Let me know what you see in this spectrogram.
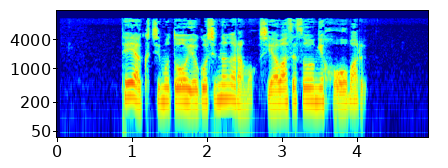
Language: Japanese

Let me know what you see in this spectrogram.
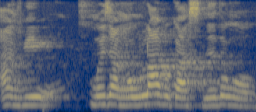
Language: Bodo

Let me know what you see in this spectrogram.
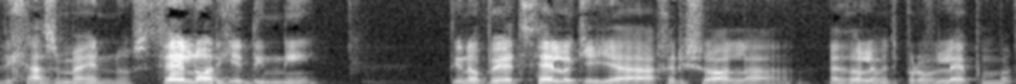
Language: Greek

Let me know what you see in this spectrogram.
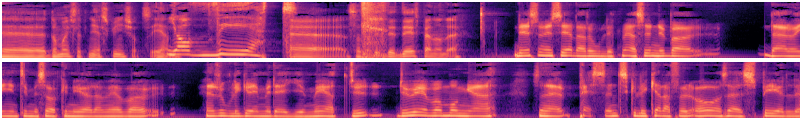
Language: Swedish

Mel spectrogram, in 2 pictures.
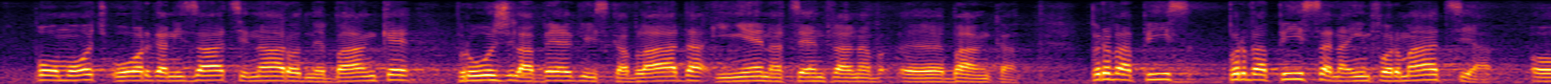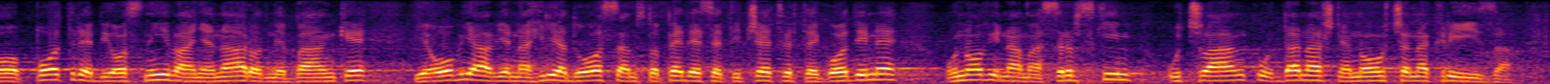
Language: Serbian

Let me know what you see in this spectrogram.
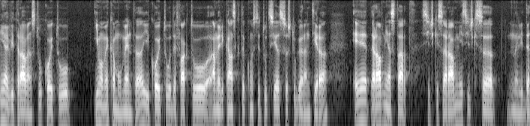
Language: Bulgarian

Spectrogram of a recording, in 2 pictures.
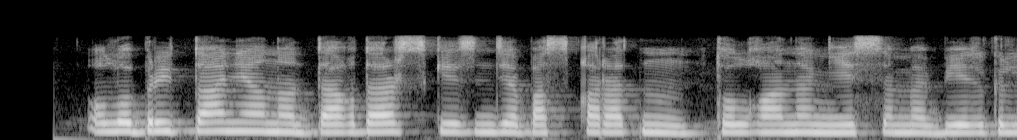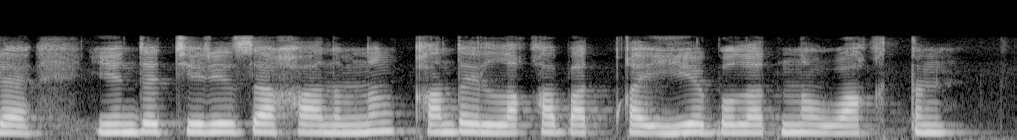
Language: Kazakh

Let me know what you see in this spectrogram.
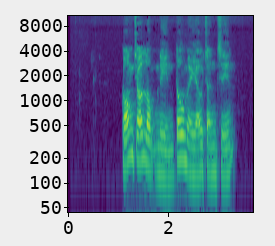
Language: Cantonese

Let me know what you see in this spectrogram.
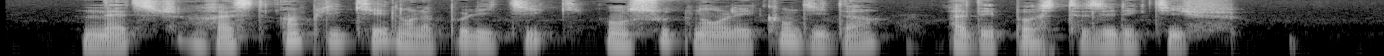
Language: French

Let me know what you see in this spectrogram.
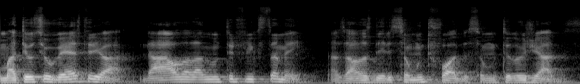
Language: Portuguese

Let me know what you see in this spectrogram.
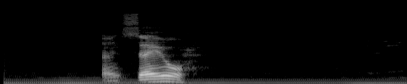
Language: Fang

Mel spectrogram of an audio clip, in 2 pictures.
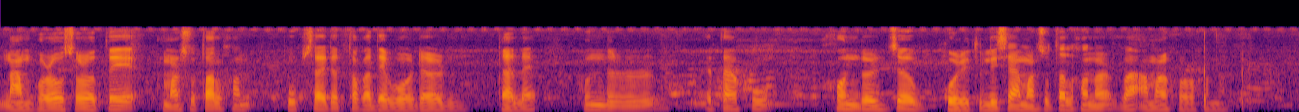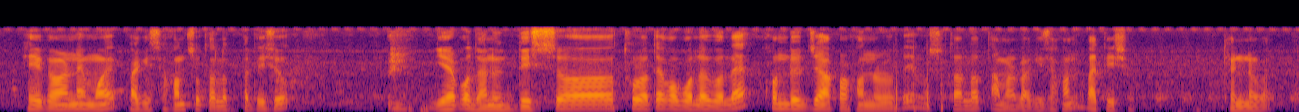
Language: Assamese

